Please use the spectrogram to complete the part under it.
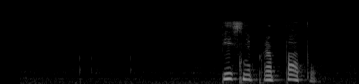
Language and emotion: Russian, neutral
